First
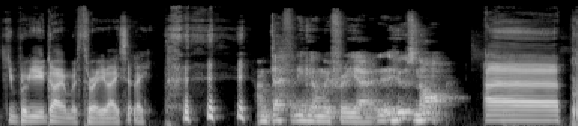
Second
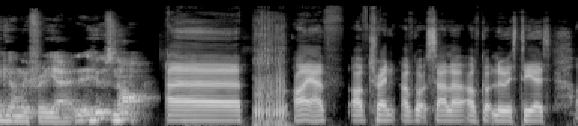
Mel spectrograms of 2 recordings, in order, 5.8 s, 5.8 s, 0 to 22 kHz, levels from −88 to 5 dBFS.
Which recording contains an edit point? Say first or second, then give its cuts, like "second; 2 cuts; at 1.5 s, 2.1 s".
second; 2 cuts; at 1.6 s, 3.7 s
